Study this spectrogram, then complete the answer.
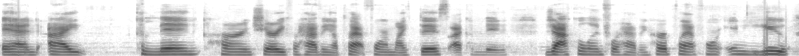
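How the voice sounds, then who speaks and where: With an American accent, a woman speaks in a fairly low, flat monotone at a fairly slow pace, the sound dry and close with no echo. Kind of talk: virtual summit interview. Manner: halting, stuttering from migraine.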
